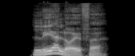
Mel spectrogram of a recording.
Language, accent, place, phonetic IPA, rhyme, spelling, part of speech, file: German, Germany, Berlin, [ˈleːɐ̯ˌlɔɪ̯fə], -eːɐ̯lɔɪ̯fə, Leerläufe, noun, De-Leerläufe.ogg
- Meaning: nominative/accusative/genitive plural of Leerlauf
